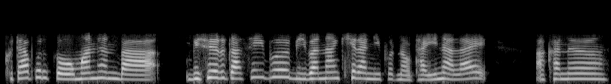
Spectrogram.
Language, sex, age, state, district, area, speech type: Bodo, female, 18-30, Assam, Chirang, urban, conversation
